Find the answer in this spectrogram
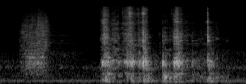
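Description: Plastic model tanks being handled and slid across a shelf: a short scrape, then from about a second in a quick run of further scrapes and rubs.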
